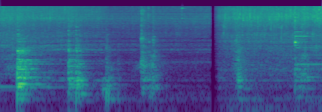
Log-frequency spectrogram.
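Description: Pointed gourd pieces fry in salted oil, an even close sizzle broken by several spatula stirs and scrapes, with a brief dropout midway before the frying noise resumes.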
